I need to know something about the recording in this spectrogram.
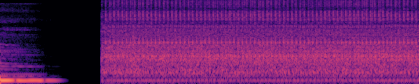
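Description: A choir's held chord fades out in the first half-second, then there is a brief dead silence. About a second in, a steady mechanical whirring noise with a low hum and a fast, even flutter begins: an end-title sound effect.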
